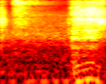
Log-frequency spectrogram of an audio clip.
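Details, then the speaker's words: An adult imitates nasal snoring, contrasted with open-mouth throat snoring: a brief, low, rattling snort pushed through the nose. "금방 것은 목골이고 코에서 오는 코골이입니다."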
